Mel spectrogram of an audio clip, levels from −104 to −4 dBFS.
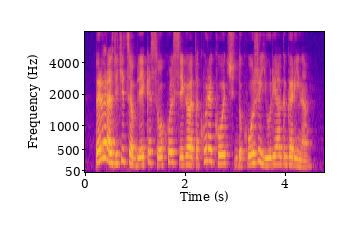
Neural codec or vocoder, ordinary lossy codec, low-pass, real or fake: none; none; none; real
